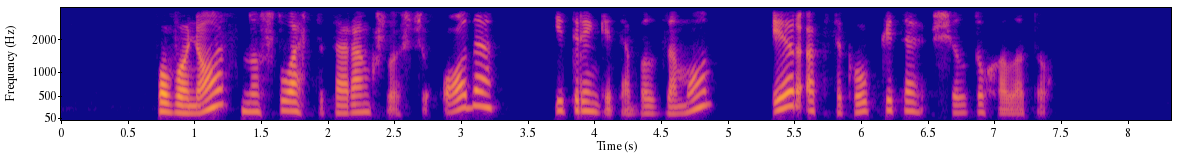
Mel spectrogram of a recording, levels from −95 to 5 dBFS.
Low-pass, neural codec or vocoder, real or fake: 3.6 kHz; none; real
